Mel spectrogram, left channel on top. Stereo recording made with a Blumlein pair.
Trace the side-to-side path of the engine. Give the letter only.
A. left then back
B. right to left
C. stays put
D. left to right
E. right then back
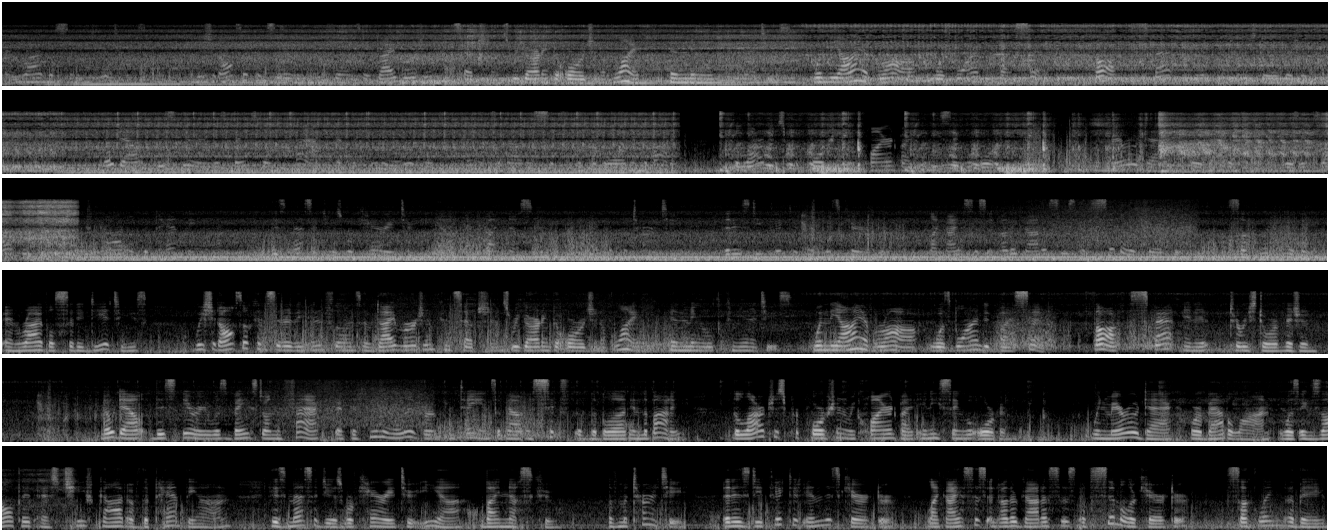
C.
